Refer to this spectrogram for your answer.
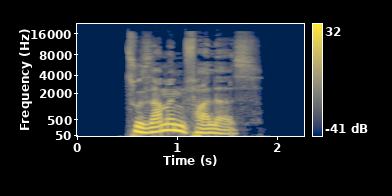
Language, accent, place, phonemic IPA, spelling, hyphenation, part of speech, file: German, Germany, Berlin, /t͡suˈzamənˌfaləs/, Zusammenfalles, Zu‧sam‧men‧fal‧les, noun, De-Zusammenfalles.ogg
- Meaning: genitive singular of Zusammenfall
